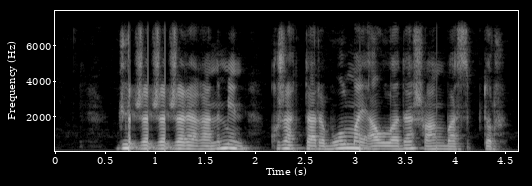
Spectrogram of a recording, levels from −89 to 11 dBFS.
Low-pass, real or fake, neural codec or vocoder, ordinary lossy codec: 7.2 kHz; real; none; none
